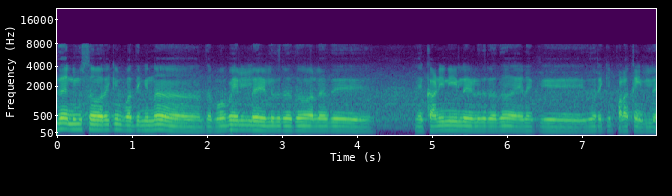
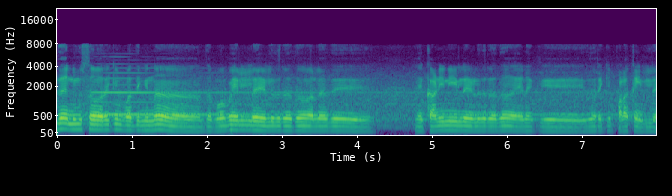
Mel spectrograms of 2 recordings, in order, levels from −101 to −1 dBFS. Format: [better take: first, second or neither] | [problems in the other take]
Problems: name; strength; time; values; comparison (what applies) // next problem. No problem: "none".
first | background sound (Wind instrument, woodwind instrument); 12 dB below the speech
